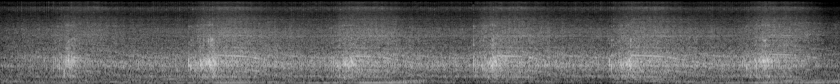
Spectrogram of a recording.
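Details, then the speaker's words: VW Amarok engine running with the belt removed: short chirping squeal repeating about every 1.4 seconds over a steady hiss, persisting without the belt; suspected internal, lubrication deficiency or timing chains, unconfirmed until disassembly. "a gente desligou a correia aqui ele vai funcionar você vai ver que a correia não funciona e que o barulho persiste"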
